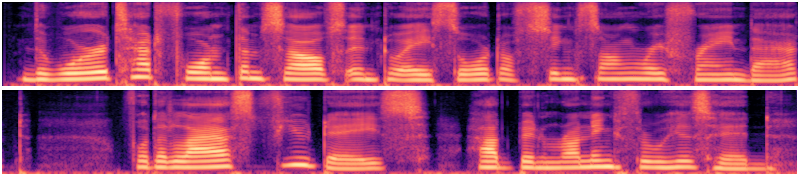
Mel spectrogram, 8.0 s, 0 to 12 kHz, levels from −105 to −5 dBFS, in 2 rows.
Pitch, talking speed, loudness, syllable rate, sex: 195 Hz, 175 wpm, -18 LUFS, 4.2 syllables/s, female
